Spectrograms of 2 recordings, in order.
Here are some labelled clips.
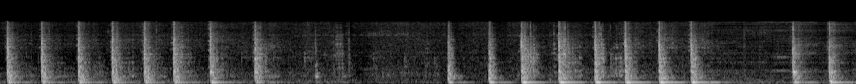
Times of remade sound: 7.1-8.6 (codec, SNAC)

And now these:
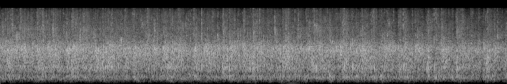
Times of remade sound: none

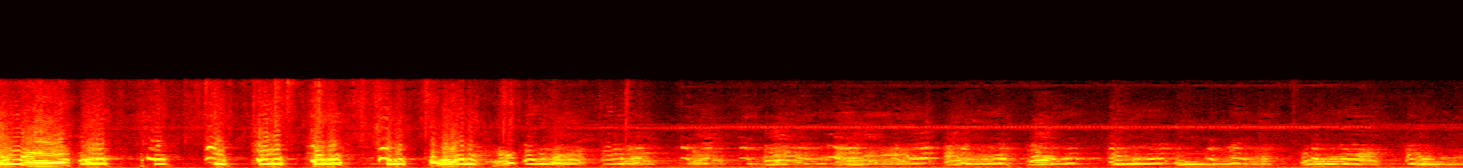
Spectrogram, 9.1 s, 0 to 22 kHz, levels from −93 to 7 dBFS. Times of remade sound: none

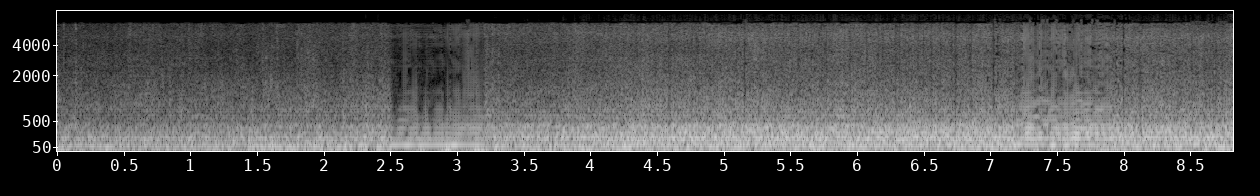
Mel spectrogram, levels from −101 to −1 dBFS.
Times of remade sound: 2.5-3.2 (vocoder, BigVGAN v2); 7.2-7.9

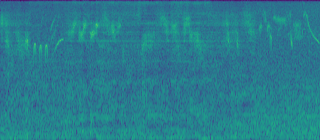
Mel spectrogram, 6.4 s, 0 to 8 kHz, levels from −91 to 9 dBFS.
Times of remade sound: 0.0-0.6 (codec, SNAC); 1.3-5.1

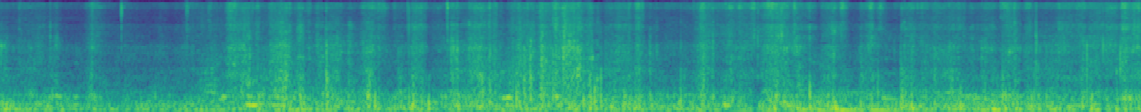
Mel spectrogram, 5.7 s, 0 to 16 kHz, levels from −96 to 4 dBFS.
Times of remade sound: 0.0-1.0 (codec, SNAC); 1.7-2.4; 3.0-5.7

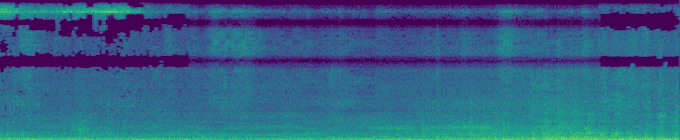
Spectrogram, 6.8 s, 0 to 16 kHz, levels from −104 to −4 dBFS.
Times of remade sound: 1.9-6.0 (codec, SNAC)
